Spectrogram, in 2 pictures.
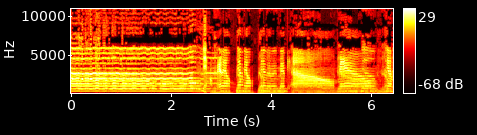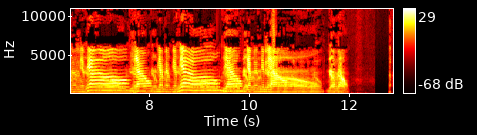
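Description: A musical piece built from cat meows: a held tone opens, then loud, pitched meows glide up and down in a steady melodic rhythm over a low bass line before cutting off.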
